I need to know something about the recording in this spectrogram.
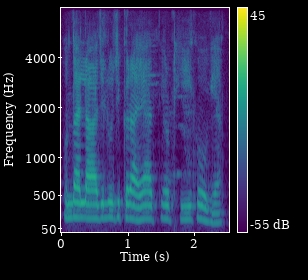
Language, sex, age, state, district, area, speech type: Punjabi, female, 45-60, Punjab, Kapurthala, urban, spontaneous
